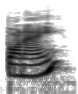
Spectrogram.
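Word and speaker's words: Bonnet: our wedding celebrant silven Bonet it was a stent tea I think he was oh was he French or swiss well we didn't pronounce the tea I remember remember that so silven Bonet and Witnesses Andrew Dona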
